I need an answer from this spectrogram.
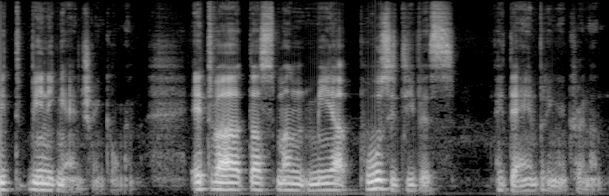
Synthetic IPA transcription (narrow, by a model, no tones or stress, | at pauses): ɪtveːnɪɡŋ̩ʔa̰ɪnʃʁ̥ɛ̰ŋkʰʊŋən | ʔɛtv̥ad̥asmanmeːɐpʰoːzitʰiːvə̰s | hɛtəaɪnb̥ʁɪŋə̰nkʰœ̰nə̰n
